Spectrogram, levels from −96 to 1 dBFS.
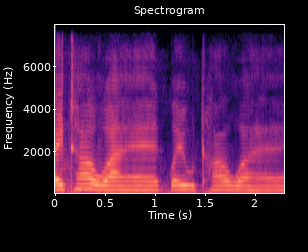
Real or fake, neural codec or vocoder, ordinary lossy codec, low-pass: fake; codec, 16 kHz, 4.8 kbps, FACodec; none; none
